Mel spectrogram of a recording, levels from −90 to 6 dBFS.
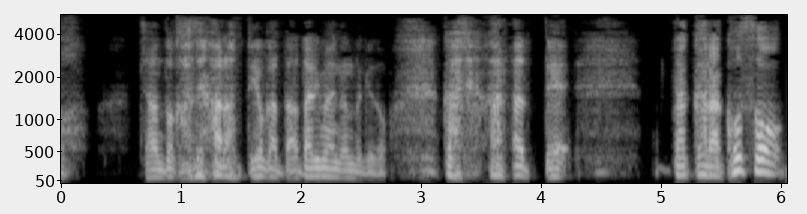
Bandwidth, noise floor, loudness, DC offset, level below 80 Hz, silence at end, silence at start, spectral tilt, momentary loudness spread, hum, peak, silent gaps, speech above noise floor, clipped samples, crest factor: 5.4 kHz; -57 dBFS; -23 LUFS; under 0.1%; -72 dBFS; 0 s; 0 s; -7.5 dB/octave; 16 LU; none; -4 dBFS; none; 34 dB; under 0.1%; 20 dB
